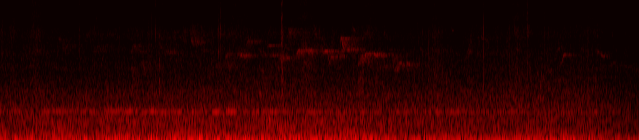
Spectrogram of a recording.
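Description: Birds chirping in woodland, several short calls in the middle, over a steady low rumble.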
